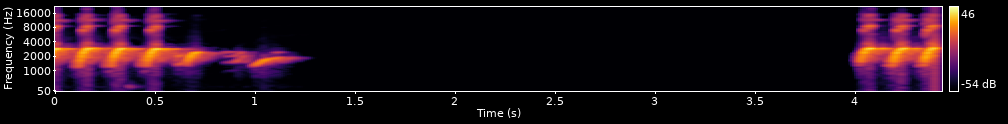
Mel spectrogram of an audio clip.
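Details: Greater green leafbird singing a fast string of sharp chirps that trails off into lower, slurred warbling notes; a long silence follows before a new burst of rapid chirps begins.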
